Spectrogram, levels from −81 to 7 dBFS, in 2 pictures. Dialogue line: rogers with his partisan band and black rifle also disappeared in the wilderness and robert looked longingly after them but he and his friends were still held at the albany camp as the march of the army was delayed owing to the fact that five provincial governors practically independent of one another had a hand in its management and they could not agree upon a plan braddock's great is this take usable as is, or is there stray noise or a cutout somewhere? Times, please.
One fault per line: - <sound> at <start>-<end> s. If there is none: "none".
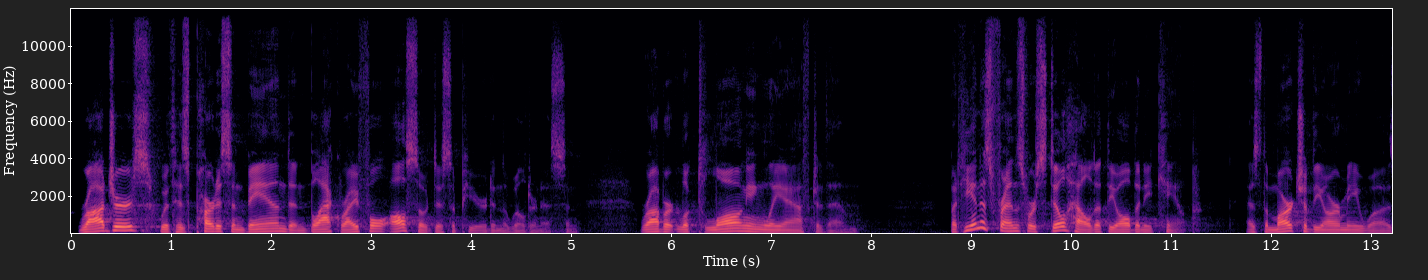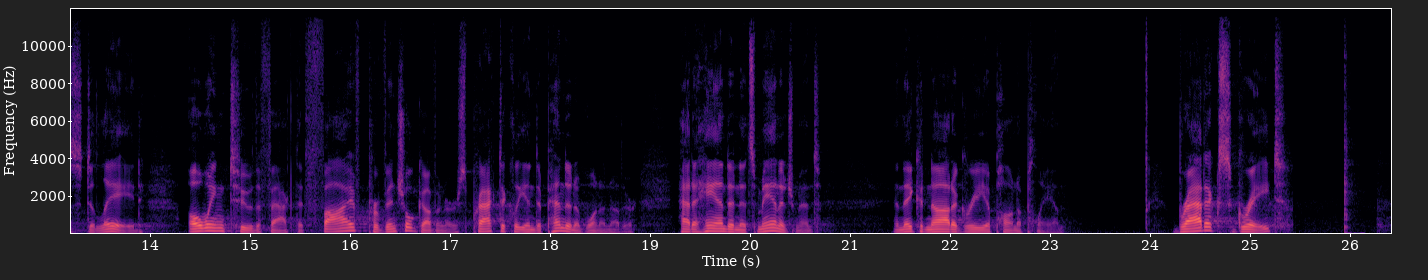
- tap at 25.9-26.2 s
